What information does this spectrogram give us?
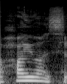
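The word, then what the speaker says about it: Huygens: 크리스티안 허이 허이 겠는데 이게 이제 네덜란드식 발음을 허위 원스 라고 읽는 게 맞다고 합니다 크리스티안 하위 원스 는 그건 그 사람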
